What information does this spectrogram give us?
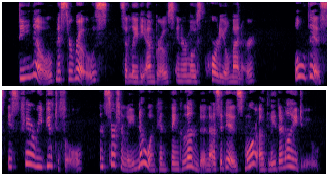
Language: English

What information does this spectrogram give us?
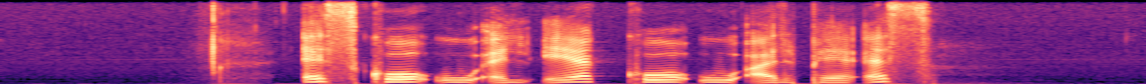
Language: Norwegian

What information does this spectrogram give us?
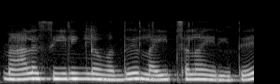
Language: Tamil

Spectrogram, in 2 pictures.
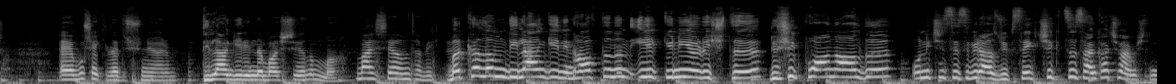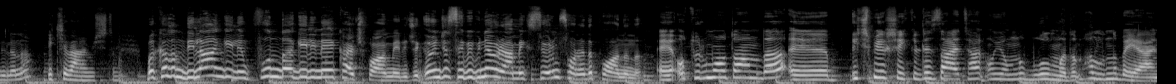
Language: Turkish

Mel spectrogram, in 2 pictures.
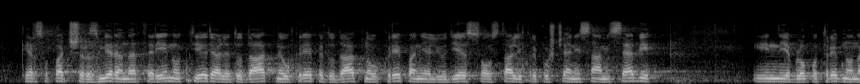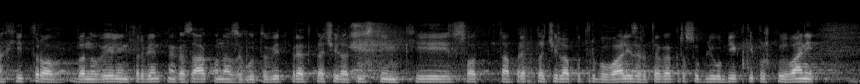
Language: Slovenian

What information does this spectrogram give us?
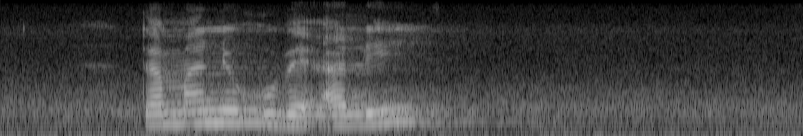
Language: Northern Sotho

